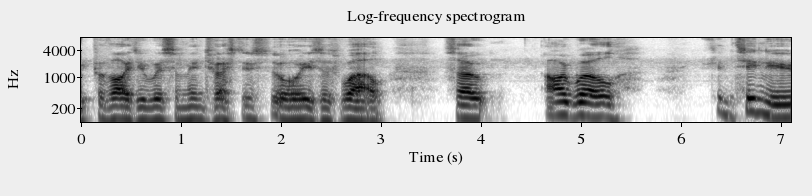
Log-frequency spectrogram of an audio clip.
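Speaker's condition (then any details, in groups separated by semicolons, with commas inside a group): Motor neuron disease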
